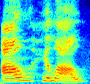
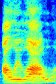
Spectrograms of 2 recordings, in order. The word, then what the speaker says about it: Al Hilal: I can't pronounce my h's without like breath and then saying it. So if I go al hilal, I'm fine. But alilal I'm not.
